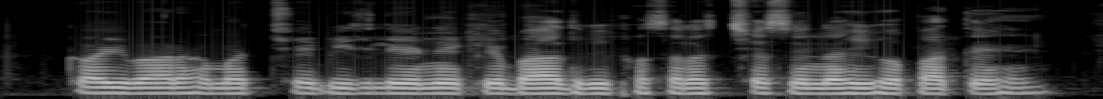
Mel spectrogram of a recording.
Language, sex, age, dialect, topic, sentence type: Magahi, male, 18-24, Western, agriculture, question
